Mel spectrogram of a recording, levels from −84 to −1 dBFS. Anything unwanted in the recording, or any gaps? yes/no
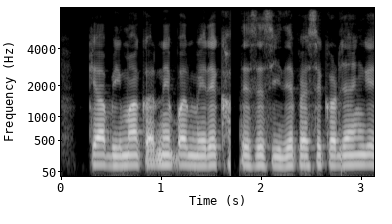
yes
